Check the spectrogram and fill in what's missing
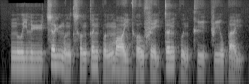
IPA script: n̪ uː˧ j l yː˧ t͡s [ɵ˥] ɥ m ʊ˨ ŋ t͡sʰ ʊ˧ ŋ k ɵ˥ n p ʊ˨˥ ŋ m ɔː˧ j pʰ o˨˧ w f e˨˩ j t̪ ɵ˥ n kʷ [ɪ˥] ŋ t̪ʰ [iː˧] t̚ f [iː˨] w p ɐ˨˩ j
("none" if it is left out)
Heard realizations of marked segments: ɵ˥, ɪ˨˩, iː˨, iː˧

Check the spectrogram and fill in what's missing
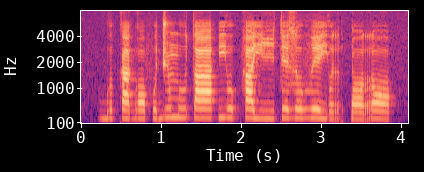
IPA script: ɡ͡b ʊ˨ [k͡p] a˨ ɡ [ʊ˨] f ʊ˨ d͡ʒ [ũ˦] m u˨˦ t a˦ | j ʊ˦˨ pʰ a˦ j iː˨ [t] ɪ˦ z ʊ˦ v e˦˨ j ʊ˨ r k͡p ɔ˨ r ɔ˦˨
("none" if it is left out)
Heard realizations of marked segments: k, ɔ˨, ũ˦, t

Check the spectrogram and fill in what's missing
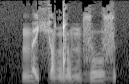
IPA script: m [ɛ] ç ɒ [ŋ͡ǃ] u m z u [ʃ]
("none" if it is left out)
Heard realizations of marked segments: ɛ, ŋ͡ǃ, z

